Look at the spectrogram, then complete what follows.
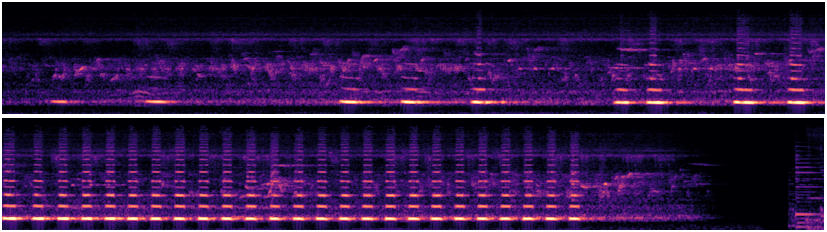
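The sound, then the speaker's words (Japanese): A tambourine dove calls in Uganda with soft, hollow coos that start spaced apart, then speed up into a steady, rapid run of notes. Insects and other birds chirp faintly in the background. “今日ご紹介するウガンダの鳥はタンバリンバトです”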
